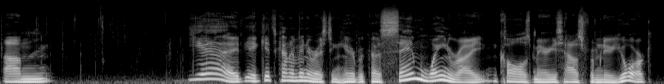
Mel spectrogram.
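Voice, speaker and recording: A man's voice: medium pitch, very animated, moderate pace, mellow, no room sound, clean studio sound. A man hosting a podcast, recapping a story in a casual, conversational way. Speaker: podcast host. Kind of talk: casual plot recap narration.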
